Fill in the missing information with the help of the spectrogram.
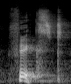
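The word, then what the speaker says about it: fixed: पहला वाला word फिक्स्ड, इसमें ये जो डी है, इससे डी से ड नहीं, ट का साउंड बनेगा, फिक्स्ड।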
